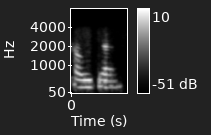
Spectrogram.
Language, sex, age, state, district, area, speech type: Kannada, female, 18-30, Karnataka, Chamarajanagar, rural, conversation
